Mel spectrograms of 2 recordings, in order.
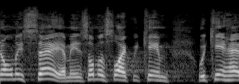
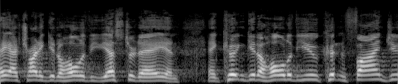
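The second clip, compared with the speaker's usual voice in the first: ordinary talk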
